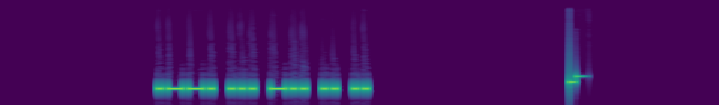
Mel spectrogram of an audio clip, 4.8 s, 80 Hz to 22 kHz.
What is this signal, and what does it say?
Morse code, heard as a keyed tone, about 36 wpm, 700 Hz. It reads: PSDII
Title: Code Groups - 5 Letter:Numbers - 35wpm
